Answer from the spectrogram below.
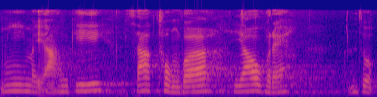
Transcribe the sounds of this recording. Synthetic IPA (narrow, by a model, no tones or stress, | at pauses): mimaja̰mɡisak̚tʰoŋbajawkɾɛ | ndɔ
